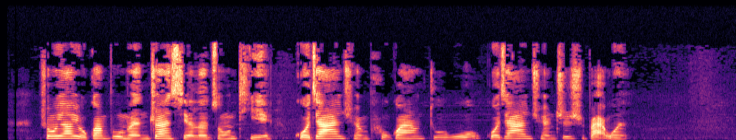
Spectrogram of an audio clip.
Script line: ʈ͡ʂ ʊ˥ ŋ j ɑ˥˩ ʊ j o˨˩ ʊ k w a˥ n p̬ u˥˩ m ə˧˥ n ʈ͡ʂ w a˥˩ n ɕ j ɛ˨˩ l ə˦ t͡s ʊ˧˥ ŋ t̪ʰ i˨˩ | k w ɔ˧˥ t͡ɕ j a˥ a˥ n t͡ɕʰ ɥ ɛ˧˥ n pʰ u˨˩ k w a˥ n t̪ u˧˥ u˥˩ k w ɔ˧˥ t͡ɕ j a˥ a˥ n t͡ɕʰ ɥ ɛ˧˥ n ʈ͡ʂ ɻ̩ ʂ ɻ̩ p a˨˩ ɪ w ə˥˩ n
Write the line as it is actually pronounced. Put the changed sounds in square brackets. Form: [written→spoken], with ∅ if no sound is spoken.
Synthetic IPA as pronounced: ʈ͡ʂ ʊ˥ ŋ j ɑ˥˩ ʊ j o˨˩ ʊ k w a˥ n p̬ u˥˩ m ə˧˥ n ʈ͡ʂ w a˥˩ n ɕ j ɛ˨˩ l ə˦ t͡s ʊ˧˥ ŋ t̪ʰ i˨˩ | k w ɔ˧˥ t͡ɕ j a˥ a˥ n t͡ɕʰ ɥ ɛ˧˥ n pʰ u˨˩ k w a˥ n t̪ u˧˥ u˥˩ k w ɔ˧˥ t͡ɕ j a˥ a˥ n t͡ɕʰ ɥ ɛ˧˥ n ʈ͡ʂ ɻ̩ ʂ ɻ̩ p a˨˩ ɪ w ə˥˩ n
